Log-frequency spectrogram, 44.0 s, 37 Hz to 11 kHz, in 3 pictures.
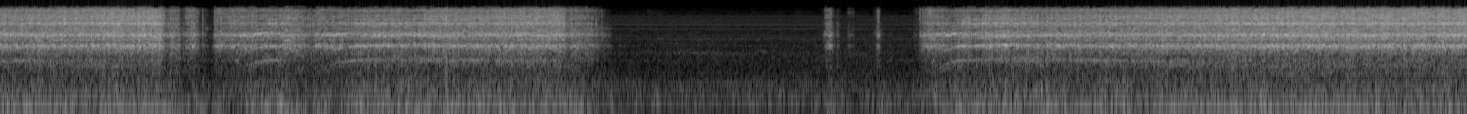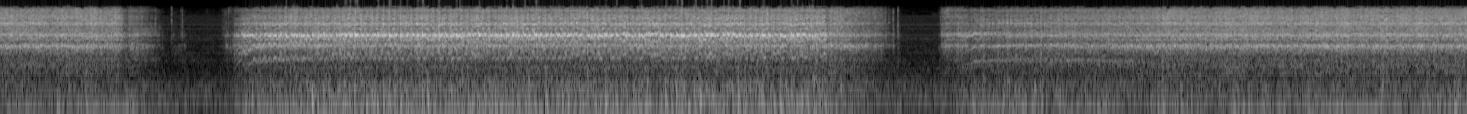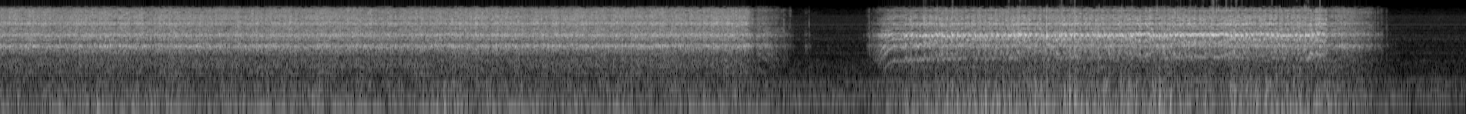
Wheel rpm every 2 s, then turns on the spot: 150, 90, 150, 10, 30, 160, 160, 150, 60, 150, 170, 100, 110, 160, 160, 160, 160, 160, 100, 110, 160, 80.
none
